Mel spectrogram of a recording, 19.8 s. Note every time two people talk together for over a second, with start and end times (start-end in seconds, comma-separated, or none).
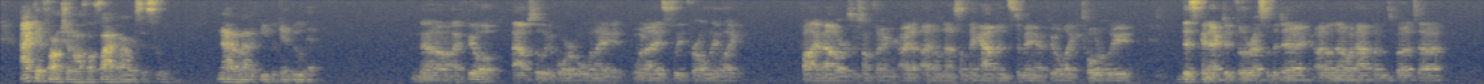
none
